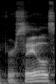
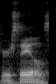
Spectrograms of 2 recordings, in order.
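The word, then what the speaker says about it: Versailles: he was born on a tobacco farm in versales Kentucky near Lexington it's spelled the same as the Versa in France but it's pronounced versales in Kentucky by age 10 Conley had begun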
